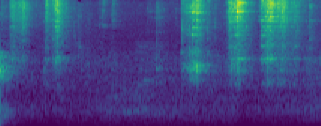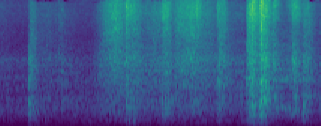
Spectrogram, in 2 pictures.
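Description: A bunch of keys jingling in a few short metallic clinks, with a cardboard box being shifted and rustled.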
